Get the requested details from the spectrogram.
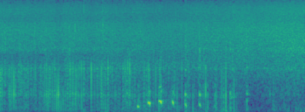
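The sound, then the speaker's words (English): A drink poured from a tin over ice: a steady, bright fizzing hiss scattered with small crackles and clicks as the ice shifts, lasting several seconds without any voices. “I'm pouring mine on ice. And I'm drinking mine out of the tin.”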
